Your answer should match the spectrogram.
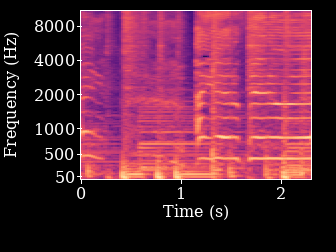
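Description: Live band of drums, bass, keys and guitar backing a female singer: one sung line trails off just after the start, the band plays on for a moment, and a new long held note comes in a little past the middle.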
